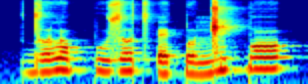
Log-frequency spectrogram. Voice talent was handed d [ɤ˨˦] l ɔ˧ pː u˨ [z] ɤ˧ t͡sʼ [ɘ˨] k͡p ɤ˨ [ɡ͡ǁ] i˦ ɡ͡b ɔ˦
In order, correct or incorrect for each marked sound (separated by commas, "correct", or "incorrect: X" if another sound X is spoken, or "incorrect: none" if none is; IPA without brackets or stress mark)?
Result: correct, correct, incorrect: ɛ˨, incorrect: ŋ͡ǁ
